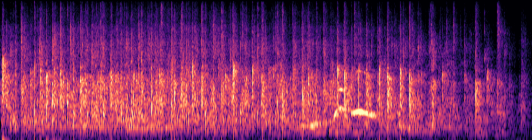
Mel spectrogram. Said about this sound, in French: On va commencer par l'applaudir cette fois-ci. S'il vous plaît, bien.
